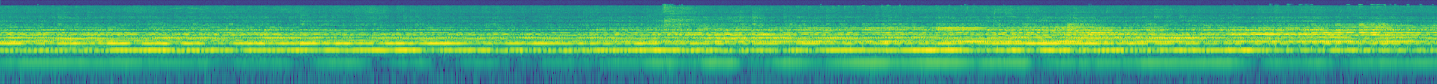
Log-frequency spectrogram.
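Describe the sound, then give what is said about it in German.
Sustained, shimmering metallic tones ring steadily as metal is rubbed, stroked and struck with screwdrivers, wooden mallets and steel brushes, producing bell-like drones with rich overtones, with a brief struck accent midway and no voices. “Damit streichen, reiben und klopfen sie glockengleichen Klang aus den Metallen.”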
